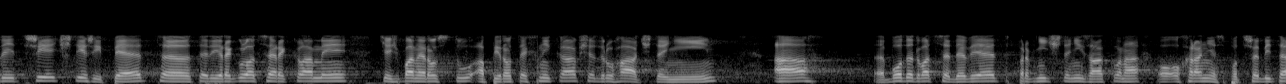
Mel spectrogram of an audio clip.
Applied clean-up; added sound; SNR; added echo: none; none; none; none.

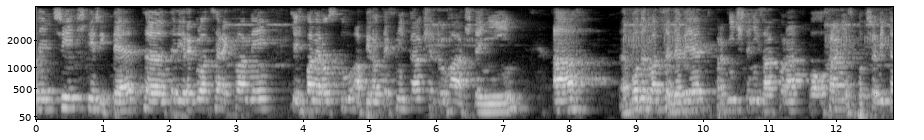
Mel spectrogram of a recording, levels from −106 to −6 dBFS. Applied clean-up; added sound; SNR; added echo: classical method WPE with log-MMSE.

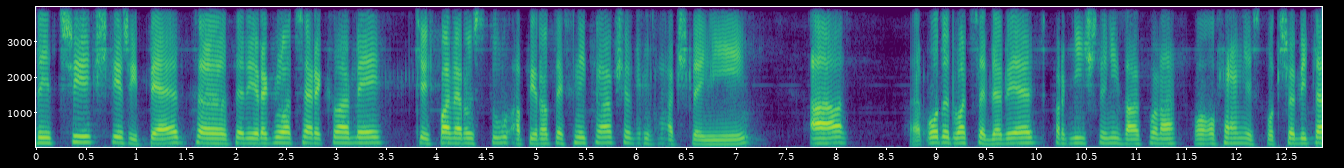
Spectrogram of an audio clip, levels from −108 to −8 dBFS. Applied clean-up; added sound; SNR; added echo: neural separator model SepFormer WHAMR!.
